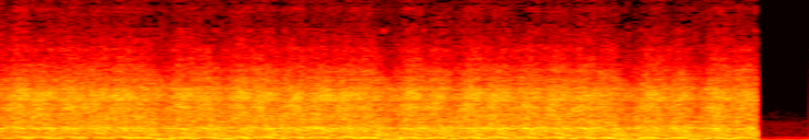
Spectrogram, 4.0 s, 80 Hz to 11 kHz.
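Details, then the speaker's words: 1992 Chevy Blazer with throttle body injection that sat 12–15 years: grinding crank for nearly four seconds with rising and falling starter rhythm, briefly fires; slow cranking from a battery said to be completely toast. "This battery's completely toast, so we'll have to come back, and that's for the subs. We'll have to come back and maybe change that battery out, but that's good. She fired, that's what's important."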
